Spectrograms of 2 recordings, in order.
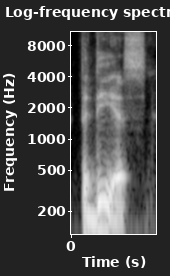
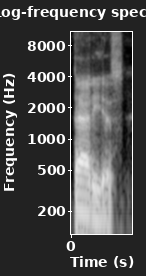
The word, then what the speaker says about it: Thaddaeus: So my name is actually pronounced Thaddaeus, which is the Greek pronunciation versus Thaddeus.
